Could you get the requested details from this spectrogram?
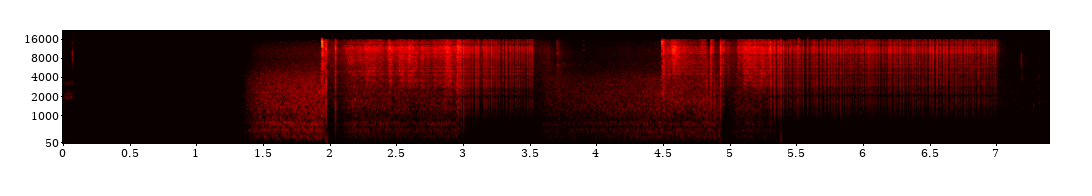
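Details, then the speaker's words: Gas-shielded short-circuit MIG welding with the wire feed speed set too slow for the voltage: the crackling arc breaks into uneven spits and gaps instead of a steady sizzle, so the wire speed needs turning up. "Okay, so that was the wire speed too slow, so we need to turn it up a little bit."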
